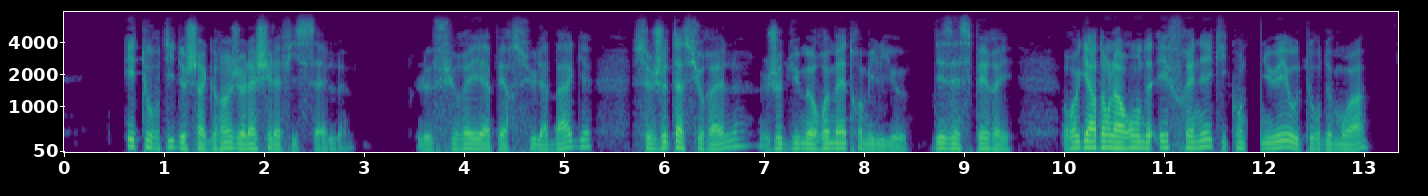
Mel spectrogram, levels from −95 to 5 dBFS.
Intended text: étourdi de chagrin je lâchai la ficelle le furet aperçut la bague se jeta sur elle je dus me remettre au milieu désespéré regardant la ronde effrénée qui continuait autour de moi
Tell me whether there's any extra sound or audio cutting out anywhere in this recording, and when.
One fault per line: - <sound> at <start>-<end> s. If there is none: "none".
- dropout at 11.8-12.0 s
